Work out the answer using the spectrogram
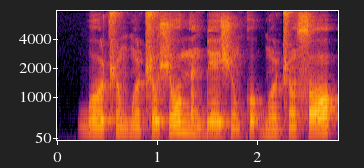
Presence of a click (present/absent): absent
